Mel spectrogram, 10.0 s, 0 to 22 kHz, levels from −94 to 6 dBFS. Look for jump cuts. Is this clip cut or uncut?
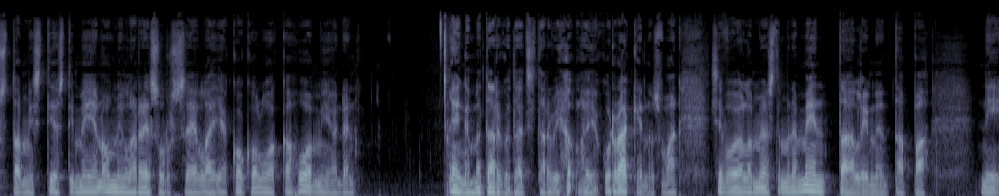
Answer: cut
